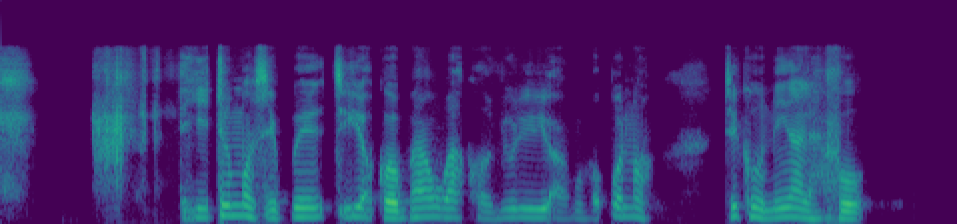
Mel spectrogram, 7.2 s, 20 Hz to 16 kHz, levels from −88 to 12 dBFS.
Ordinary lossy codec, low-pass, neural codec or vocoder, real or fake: none; 7.2 kHz; codec, 16 kHz, 2 kbps, X-Codec, HuBERT features, trained on LibriSpeech; fake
